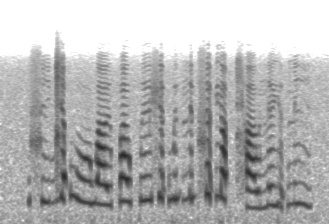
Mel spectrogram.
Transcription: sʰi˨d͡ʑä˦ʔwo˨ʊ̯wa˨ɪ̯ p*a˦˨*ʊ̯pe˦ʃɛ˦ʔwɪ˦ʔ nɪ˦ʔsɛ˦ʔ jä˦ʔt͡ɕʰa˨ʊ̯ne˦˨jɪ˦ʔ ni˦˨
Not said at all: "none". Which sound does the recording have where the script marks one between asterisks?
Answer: a˦˨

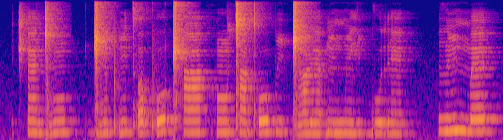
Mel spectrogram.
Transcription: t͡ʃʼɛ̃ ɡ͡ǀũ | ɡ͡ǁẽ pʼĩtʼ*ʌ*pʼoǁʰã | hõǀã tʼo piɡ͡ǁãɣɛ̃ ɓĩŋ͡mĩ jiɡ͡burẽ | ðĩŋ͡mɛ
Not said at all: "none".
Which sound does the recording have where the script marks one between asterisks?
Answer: ʌ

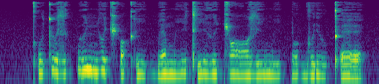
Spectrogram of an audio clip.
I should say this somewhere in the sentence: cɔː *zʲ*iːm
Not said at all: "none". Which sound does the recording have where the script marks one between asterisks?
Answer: z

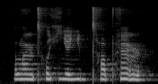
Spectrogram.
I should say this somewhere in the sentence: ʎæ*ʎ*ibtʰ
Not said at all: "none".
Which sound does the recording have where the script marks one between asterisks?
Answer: ʎ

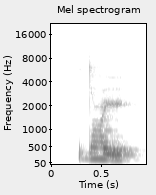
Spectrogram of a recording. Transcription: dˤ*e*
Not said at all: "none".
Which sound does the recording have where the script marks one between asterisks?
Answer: e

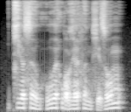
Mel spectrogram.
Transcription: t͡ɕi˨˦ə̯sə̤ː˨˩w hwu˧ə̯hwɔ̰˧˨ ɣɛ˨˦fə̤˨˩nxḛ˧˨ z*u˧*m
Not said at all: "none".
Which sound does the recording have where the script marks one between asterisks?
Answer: o˧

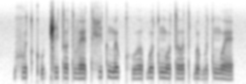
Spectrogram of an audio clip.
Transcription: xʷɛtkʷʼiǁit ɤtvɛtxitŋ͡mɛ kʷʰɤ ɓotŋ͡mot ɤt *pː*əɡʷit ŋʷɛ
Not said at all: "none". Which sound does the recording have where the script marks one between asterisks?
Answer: ɓ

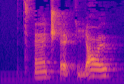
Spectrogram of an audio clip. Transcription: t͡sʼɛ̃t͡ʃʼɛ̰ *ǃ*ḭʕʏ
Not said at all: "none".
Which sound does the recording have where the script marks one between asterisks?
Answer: k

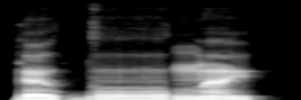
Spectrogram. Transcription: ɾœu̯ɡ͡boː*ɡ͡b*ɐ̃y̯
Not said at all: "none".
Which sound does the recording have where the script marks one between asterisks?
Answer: ŋ͡m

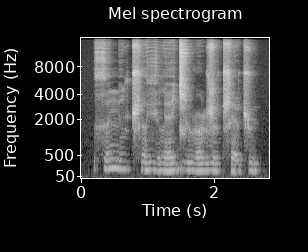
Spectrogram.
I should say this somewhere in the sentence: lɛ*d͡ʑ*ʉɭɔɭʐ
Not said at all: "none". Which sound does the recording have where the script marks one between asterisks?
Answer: d͡ʑ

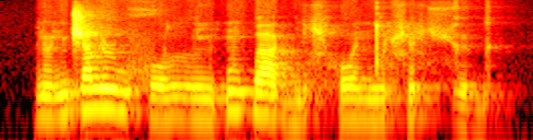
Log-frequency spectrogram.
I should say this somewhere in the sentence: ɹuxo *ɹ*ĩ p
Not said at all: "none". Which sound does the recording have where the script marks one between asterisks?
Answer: lː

